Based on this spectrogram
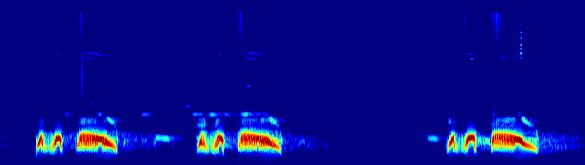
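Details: Spotted dove used as a lure for doves: three loud coo phrases, each a double note followed by a sustained downward-slurred coo, with a longer gap before the last one.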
